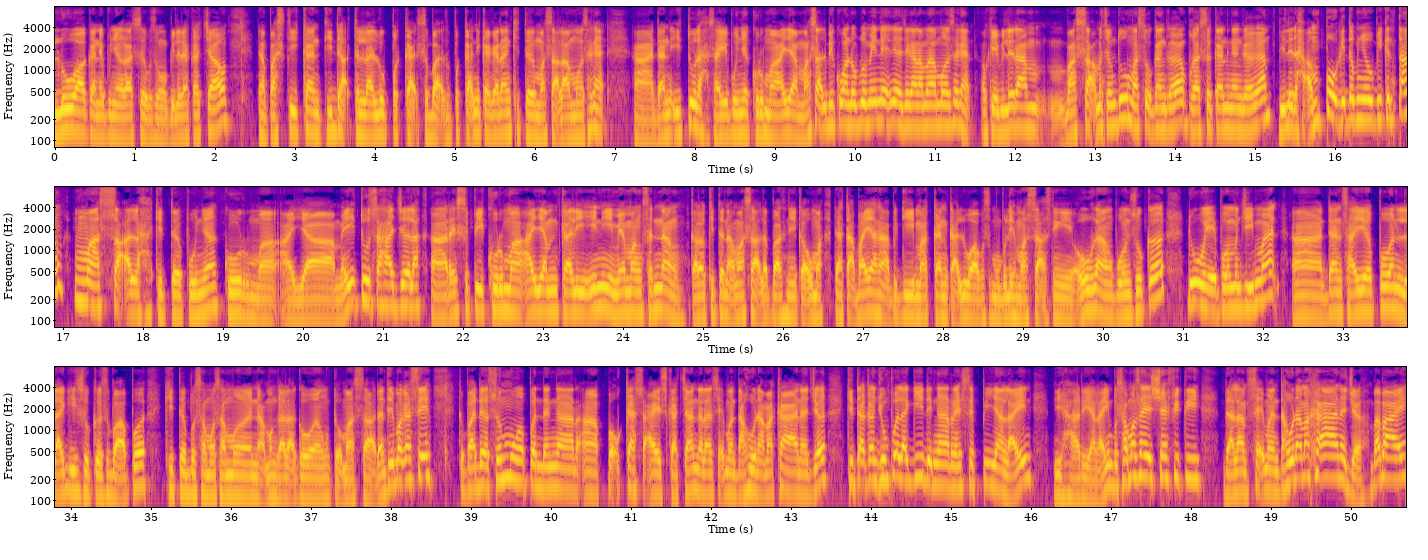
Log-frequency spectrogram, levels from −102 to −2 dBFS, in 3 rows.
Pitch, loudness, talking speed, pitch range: 135 Hz, -13 LUFS, 180 wpm, 120-165 Hz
